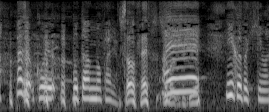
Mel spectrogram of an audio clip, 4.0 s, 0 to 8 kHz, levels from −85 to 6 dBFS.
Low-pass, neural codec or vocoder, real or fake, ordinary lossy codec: none; none; real; none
